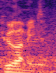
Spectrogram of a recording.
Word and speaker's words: Pyramid: yeah it's pyramid uh if I pronounce it in English then it's paramite all right no but we are a German located company and it is called pyramid right here is a big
